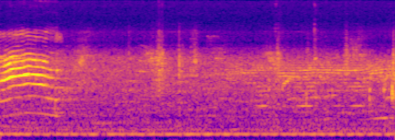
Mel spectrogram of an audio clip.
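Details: Domestic cat meowing as a tabby cat attacks a ginger cat: a single strained, harmonic-rich meow lasting about half a second at the start, then a steady low hum with faint rustling and scuffling.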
